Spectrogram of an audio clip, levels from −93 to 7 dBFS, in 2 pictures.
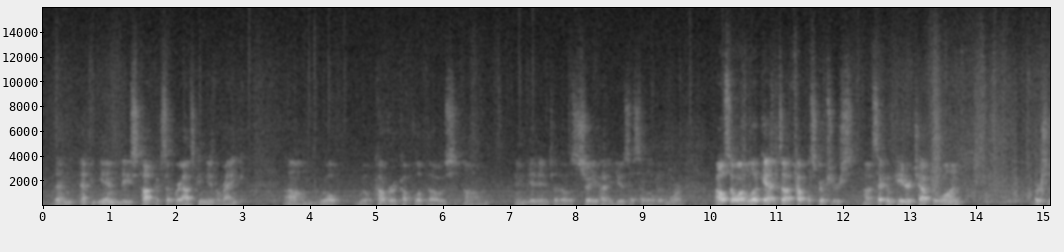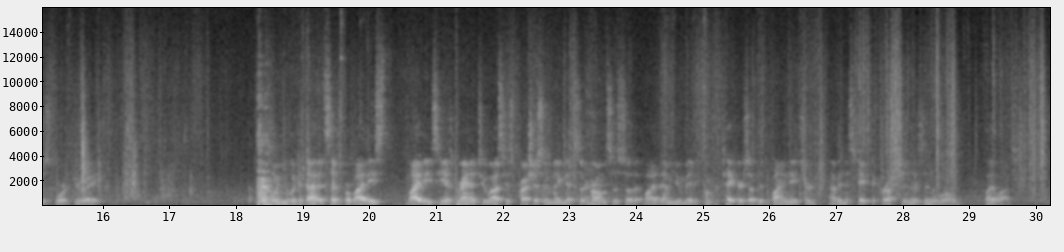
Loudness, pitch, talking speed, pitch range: -25 LUFS, 105 Hz, 195 wpm, 95-125 Hz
